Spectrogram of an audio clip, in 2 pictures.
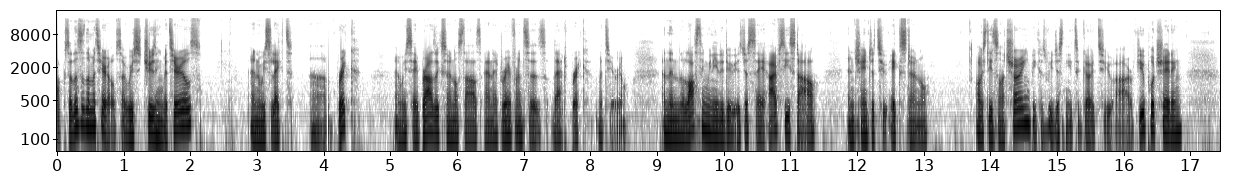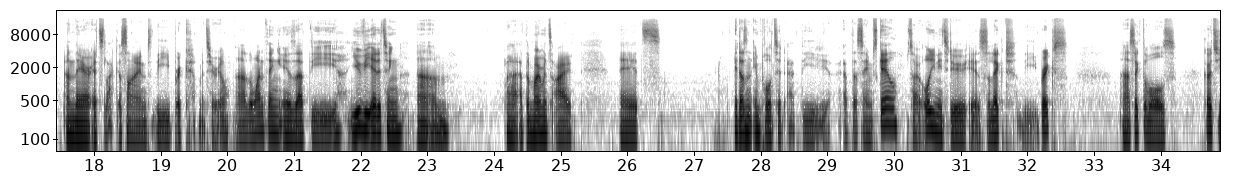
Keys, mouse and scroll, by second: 11.4-12.4 drag, 13.3 click, 16.0 click, 16.6 middle click, 17.1 click, 17.8 scroll up 2, 18.4 click, 19.3 click, 19.8 click, 20.0 middle click, 21.0-22.2 drag, 22.3 scroll down 1, 22.6 shift+middle click, 23.1-26.4 middle drag, 27.2 click, 27.9 click, 28.3 click, 28.8 click, 29.2 click, 30.1 click, 30.6 middle click, 31.2-32.2 shift+drag.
